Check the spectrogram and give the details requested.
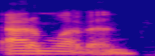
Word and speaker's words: Adam Levin: I pronounced your name wrong. It's Adam Levin.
